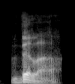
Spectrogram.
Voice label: "villa", British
